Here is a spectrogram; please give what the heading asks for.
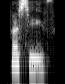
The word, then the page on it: perceive: Indian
